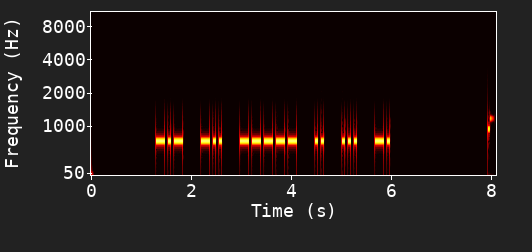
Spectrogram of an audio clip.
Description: Morse code, heard as a keyed tone, about 20 wpm, spaced as for 15 wpm, 700 Hz. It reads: KD0ISN
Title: 231 Lesson 37g - Letter x - Call Signs 20wpm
